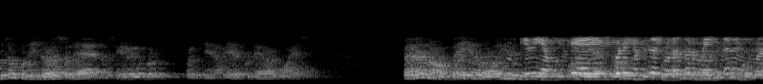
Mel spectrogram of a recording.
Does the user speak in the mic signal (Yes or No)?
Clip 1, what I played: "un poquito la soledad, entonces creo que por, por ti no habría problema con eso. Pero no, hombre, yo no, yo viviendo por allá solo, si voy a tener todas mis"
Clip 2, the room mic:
Yes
